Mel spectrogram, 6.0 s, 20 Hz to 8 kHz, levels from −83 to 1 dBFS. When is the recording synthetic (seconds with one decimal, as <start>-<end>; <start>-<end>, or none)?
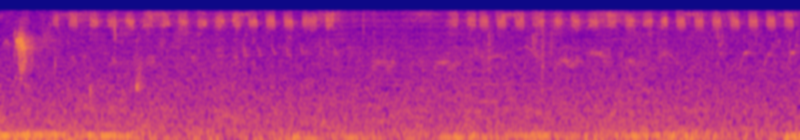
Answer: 0.6-1.8; 2.3-3.6; 4.0-5.0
